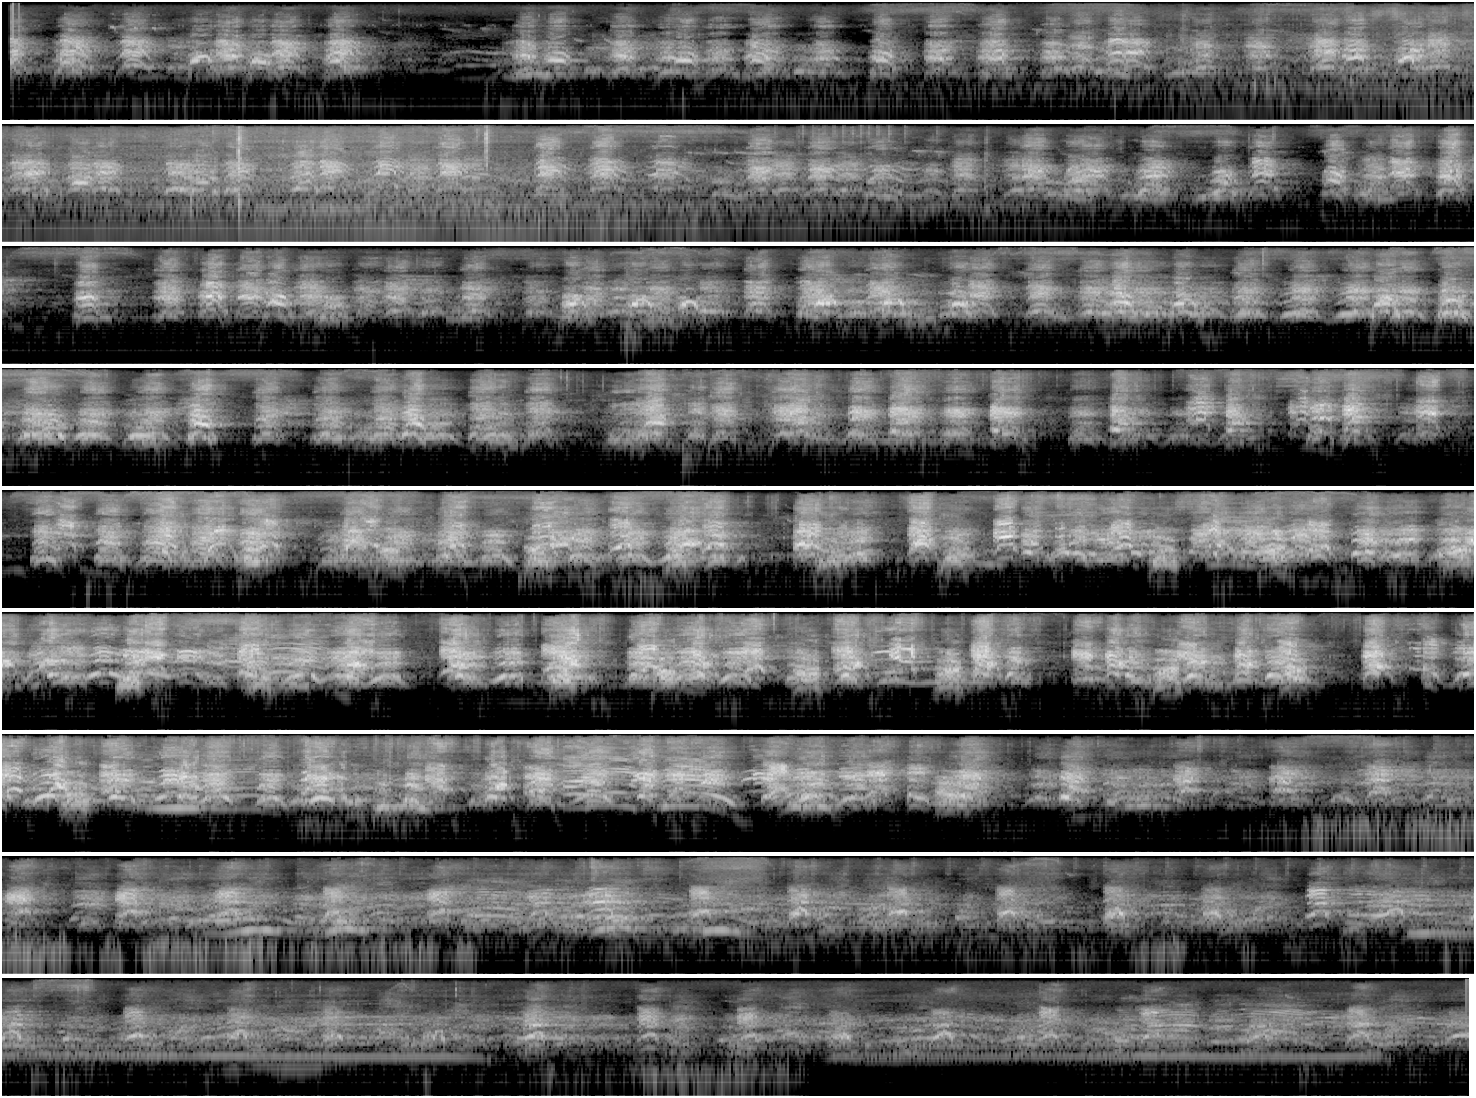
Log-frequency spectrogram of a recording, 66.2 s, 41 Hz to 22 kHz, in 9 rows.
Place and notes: {"title": "Chemin Des Filaos, Réunion - 20181217 180550 chiens", "date": "2018-12-17 18:05:00", "description": "À Cilaos on s'entoure de chiens, ça commence à être une sérieuse nuisance sanitaire: les chiennes ont souvent des chiots attendrissant qu'on garde par pitié, mais qu'on peine à assumer et il est courant aussi que des gens du littoral viennent abandonner leurs chiens ici. De plus un sérieux manque affectif généralisé ou la peur d'agression incite à s'entourer de chiens. La police municipale en retire plusieurs dizaines par mois qui errent rien qu'à CILAOS, mais il y en a de plus en plus chez les particuliers. Comme on attache et enferme les chiens pour pas qu'ils divaguent et soit ramassés par la police, ils hurlent encore plus. Nous avons fais des gros frais d'isolation phonique pour ça, et pour les hélicoptères le matin. Pour les chiens trop proche, l'isolation phonique ne suffit pas: il faut encore des boules dans les oreilles pour dormir. Heureusement, l'altitude tempère la température estivale.", "latitude": "-21.14", "longitude": "55.47", "altitude": "1193", "timezone": "Indian/Reunion"}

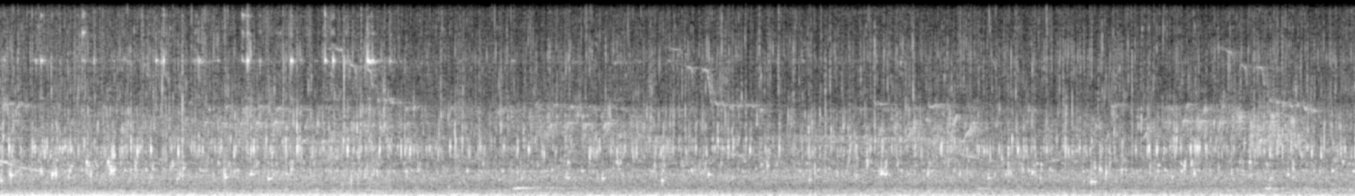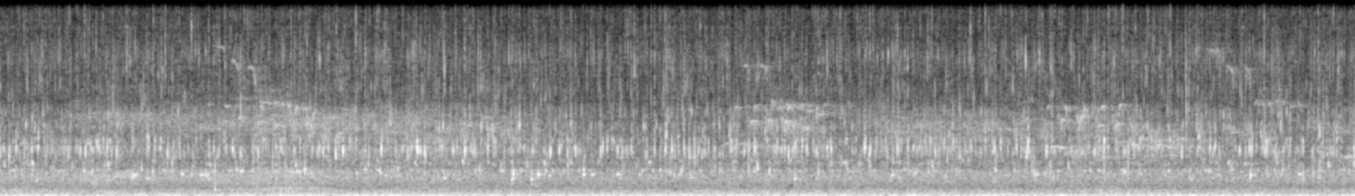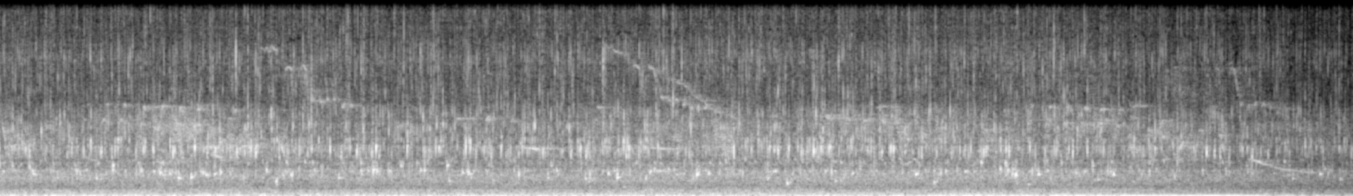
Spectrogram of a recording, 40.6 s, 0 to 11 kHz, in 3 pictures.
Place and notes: {"title": "ratingen, schwarzbachtal, hackenbergweg, kleiner b - ratingen, schwarzbachtal, hackenbergweg, kleiner bach", "description": "kleiner bach am waldrand, morgens, im hintergrund ein bellender hund + hund an kette\n- soundmap nrw\nproject: social ambiences/ listen to the people - in & outdoor nearfield recordings", "latitude": "51.28", "longitude": "6.89", "altitude": "84", "timezone": "GMT+1"}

